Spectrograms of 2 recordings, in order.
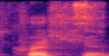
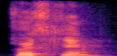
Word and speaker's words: Christian: How do you pronounce that name, Bruce? It's Christian. Hopefully I spelled it right. Christian. Oh, okay. It's Christian or Chris. I go by Chris.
